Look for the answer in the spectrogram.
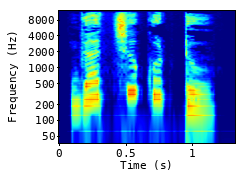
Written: ಕಚ್ಚೆಗಟ್ಟು

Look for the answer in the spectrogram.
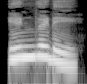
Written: ಎಣ್ಗಡೆ

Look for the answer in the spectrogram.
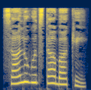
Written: ಸಾಲುಗುದಸ್ತಾಬಾಕಿ

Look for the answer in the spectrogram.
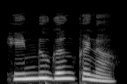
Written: ಹಿಂಡುಗಂಕಣ

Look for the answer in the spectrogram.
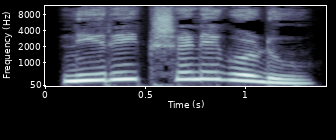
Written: ನಿರೀಕ್ಷಣೆಗೊಡು

